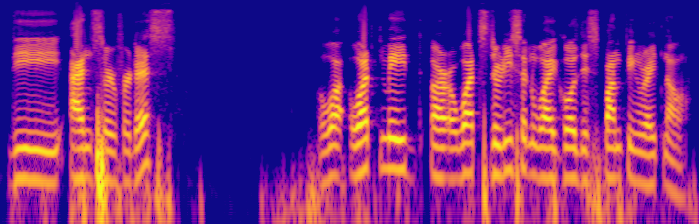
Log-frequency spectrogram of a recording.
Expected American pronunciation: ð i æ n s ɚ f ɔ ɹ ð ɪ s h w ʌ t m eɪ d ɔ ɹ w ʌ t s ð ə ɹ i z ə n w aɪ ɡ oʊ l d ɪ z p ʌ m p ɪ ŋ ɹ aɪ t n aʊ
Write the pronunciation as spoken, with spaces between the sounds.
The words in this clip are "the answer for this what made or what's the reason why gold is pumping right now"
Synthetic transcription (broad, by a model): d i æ n s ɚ f ɔ ɹ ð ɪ s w w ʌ t m eɪ d ɔ ɹ w ʌ t s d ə ɹ i s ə n w aɪ ɡ oʊ l d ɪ s p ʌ m p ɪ ŋ ɹ aɪ t n aʊ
